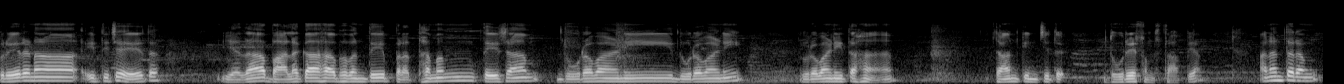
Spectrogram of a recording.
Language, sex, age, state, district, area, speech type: Sanskrit, male, 18-30, Telangana, Medchal, rural, spontaneous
